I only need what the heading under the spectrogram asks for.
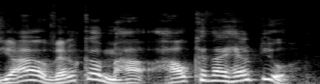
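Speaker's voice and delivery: put-on butchered, laid-on German accent. Quoting a mustached man who speaks with a thick German dialect: bad thick German accent. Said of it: "I'm going to do my best to butcher this German accent".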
